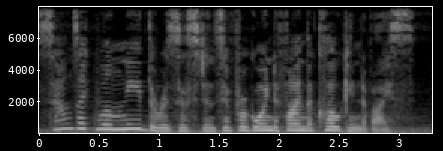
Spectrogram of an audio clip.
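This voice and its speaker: A woman's voice: medium pitch, very animated, a little fast, darkish tone, soft background music, natural voice. An actress voicing a resolute, self-assured female Jedi Knight in a video game, cool in manner.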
